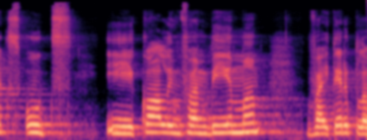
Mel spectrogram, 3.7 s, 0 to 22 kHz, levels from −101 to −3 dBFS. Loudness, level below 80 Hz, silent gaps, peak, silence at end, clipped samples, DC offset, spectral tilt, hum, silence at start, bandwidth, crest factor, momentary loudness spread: -19 LUFS; -60 dBFS; none; -4 dBFS; 0 s; under 0.1%; under 0.1%; -5.5 dB/octave; none; 0 s; over 20 kHz; 14 dB; 17 LU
